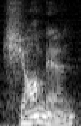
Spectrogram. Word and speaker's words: Xiamen: for asia or shanghai xiamen it's spelled with an x to start with and that's like i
